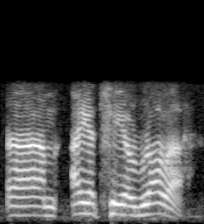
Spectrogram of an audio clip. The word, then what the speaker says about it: Aotearoa: Aotearoa.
